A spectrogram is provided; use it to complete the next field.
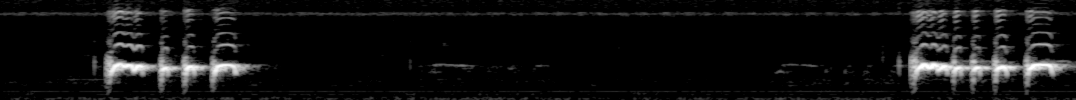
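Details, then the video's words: Zebra dove cooing in the full "nggayer" style, said to prompt rival birds to call. Two loud rolling phrases of three or four stuttering, mellow coos, about four seconds apart, with near silence between. "Perkutut nggayer full membuat lawan ikut bunyi"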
